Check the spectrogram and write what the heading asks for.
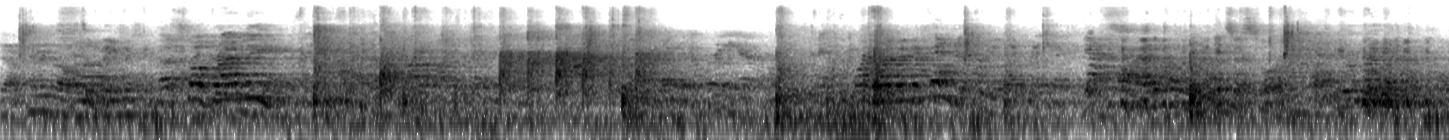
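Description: Practice swords striking in a sparring bout: a string of sharp knocks and thuds as blades clash and land on padded gear, with voices talking underneath.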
